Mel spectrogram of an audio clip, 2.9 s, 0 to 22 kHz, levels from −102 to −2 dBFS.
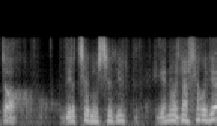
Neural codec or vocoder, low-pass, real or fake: codec, 16 kHz, 0.5 kbps, FreqCodec, smaller model; 7.2 kHz; fake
